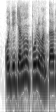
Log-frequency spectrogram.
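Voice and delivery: ordinary talk

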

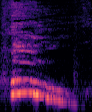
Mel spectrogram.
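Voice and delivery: a high, loud "whoo" of excitement; excited whoop. Real, not acted. Preacher whooping to the church, high and loud. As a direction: let out a shout of joy.

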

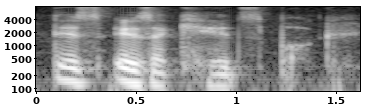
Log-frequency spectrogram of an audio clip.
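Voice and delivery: real hushed, whispered aside; appalled whisper. Real, not acted. Reader appalled by the kids' book, whispering. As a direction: whisper it in disbelief.

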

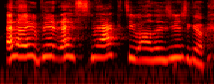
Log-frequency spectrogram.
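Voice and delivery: high, indignant Sally reminding him; high, indignant voice reminding Harry of the past. Acted.

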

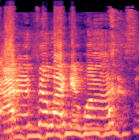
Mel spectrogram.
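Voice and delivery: loud and high, incredulous; telling Robin she didn't snap, loud; loud retort. Retold or imitated. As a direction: insist you didn't snap. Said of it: "I was like".

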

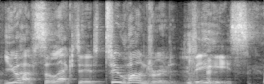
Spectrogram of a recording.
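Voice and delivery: slow robotic confirmation; automated system reading back; phone menu voice. Pretend.

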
